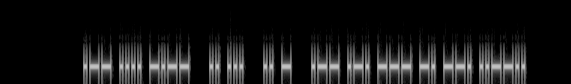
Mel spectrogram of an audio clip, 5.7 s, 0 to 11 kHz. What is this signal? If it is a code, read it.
Morse code, heard as a keyed tone, about 40 wpm, 700 Hz. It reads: WHY IS IT WRONG?
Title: Sentences from Top 900 Words 40wpm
